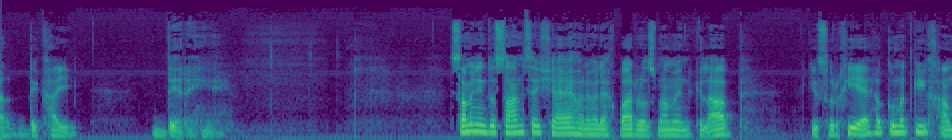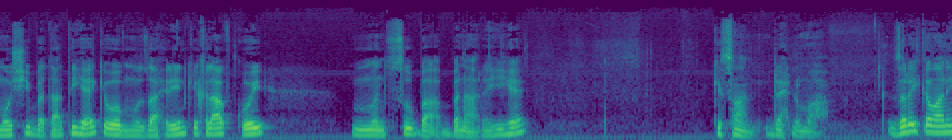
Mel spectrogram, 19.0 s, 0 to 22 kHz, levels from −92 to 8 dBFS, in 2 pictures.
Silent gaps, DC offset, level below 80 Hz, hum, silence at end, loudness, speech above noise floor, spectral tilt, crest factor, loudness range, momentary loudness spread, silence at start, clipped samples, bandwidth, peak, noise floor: none; under 0.1%; -54 dBFS; none; 0 s; -23 LUFS; 35 dB; -6 dB/octave; 20 dB; 10 LU; 15 LU; 0 s; under 0.1%; 16 kHz; -4 dBFS; -58 dBFS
